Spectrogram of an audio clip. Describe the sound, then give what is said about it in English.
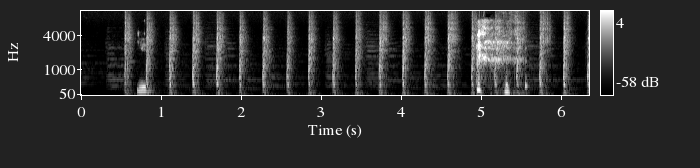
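A long, steady run of firm knocks on a closed room door on an upper floor, about seventeen evenly spaced raps in a row, with a brief burst of other noise near the end. “I knock on the door.”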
